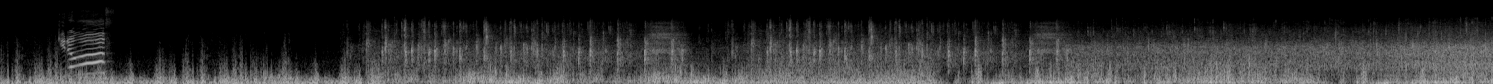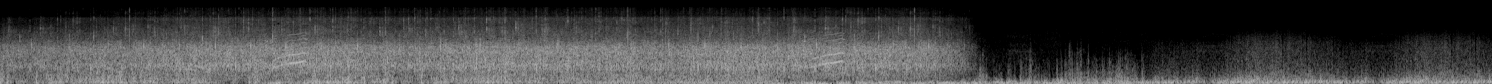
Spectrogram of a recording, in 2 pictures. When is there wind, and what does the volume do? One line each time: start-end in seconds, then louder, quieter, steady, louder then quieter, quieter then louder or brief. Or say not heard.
0.0-29.8 steady.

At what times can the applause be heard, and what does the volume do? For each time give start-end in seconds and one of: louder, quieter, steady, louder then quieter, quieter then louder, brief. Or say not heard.
3.4-24.7 louder.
